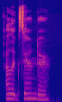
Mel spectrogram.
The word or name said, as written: alexander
